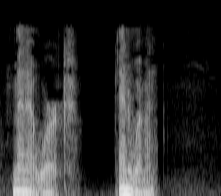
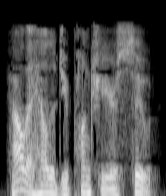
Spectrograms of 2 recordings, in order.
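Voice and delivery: raised-pitch, sharp questioning; sharp-edged demand; 6 semitones higher than usual. A narrator's reading. Woman to worker with punctured suit, sharp-edged demand. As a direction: demand an answer with an edge. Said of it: "woman's sharp-edged voice".

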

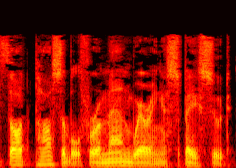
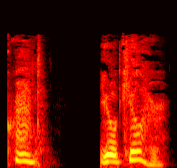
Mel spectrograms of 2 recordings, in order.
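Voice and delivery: much higher, alarmed warning; frightened plea; 14 semitones higher than usual. A narrator's reading. Trudy warning Grant, much higher and frightened. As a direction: afraid of what he'll do.

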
